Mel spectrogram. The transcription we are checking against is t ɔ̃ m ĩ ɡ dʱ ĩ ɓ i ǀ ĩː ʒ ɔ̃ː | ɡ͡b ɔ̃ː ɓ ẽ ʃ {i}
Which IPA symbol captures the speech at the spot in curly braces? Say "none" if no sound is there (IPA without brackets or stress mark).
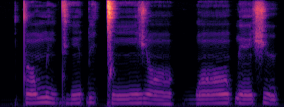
ɨ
